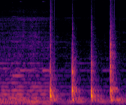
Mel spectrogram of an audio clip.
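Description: Four firm knocks on a wooden door, struck in a quick, slightly uneven series over a low steady hum, with no voices.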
